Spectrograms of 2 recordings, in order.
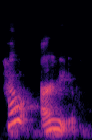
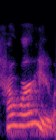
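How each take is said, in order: First: Friend's pointed question. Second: High, light friend's greeting; high-pitched casual hello question. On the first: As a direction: ask it deliberately, seeing through the act. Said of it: "she just looked at me and she was like". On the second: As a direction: ask it high, like a friend checking in. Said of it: "and she's like". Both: Retold or imitated.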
